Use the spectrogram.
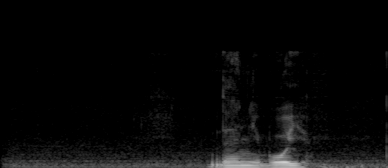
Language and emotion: Russian, neutral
